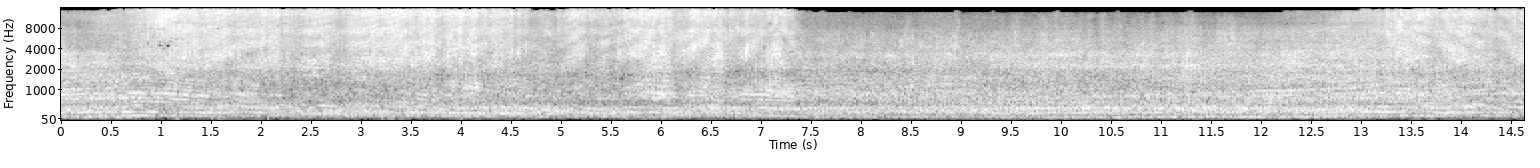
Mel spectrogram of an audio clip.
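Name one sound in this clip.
Racing car engines roar loudly as they speed around a track.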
